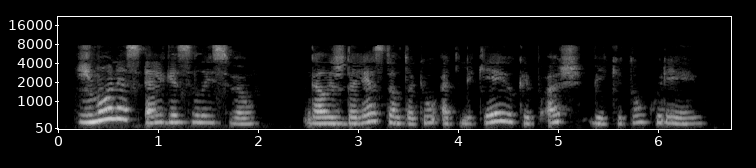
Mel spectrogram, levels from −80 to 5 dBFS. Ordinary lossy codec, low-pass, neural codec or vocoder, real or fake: AAC, 24 kbps; 19.8 kHz; none; real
